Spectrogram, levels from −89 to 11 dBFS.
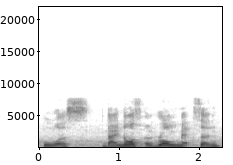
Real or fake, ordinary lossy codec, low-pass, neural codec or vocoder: fake; none; none; codec, 16 kHz, 4 kbps, FreqCodec, larger model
